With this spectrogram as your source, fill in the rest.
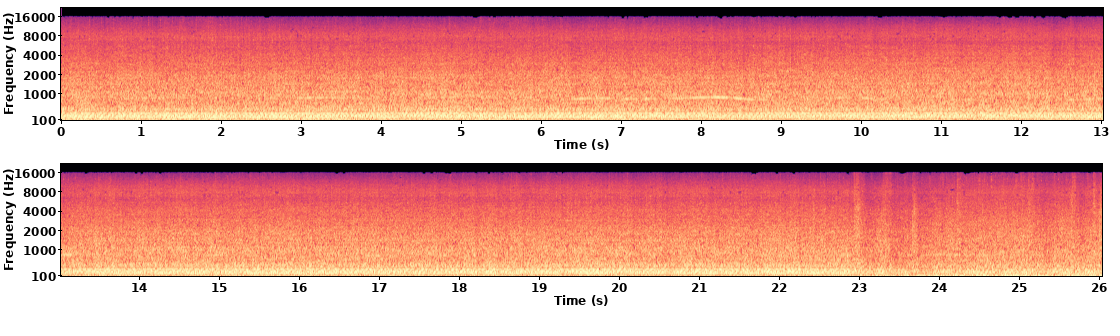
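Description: A propeller plane's engine drones loudly and steadily.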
